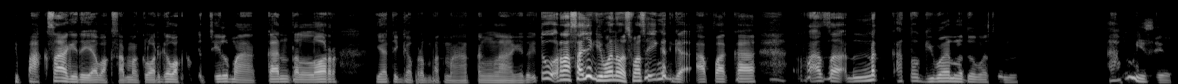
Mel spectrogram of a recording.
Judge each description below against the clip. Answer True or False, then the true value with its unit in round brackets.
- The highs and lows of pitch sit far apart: True (6.0 semitones)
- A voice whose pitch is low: True (125 Hz)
